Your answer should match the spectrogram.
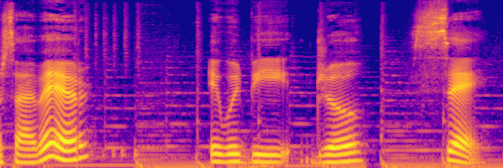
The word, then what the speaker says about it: sé: And it really doesn't change the pronunciation in this course.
